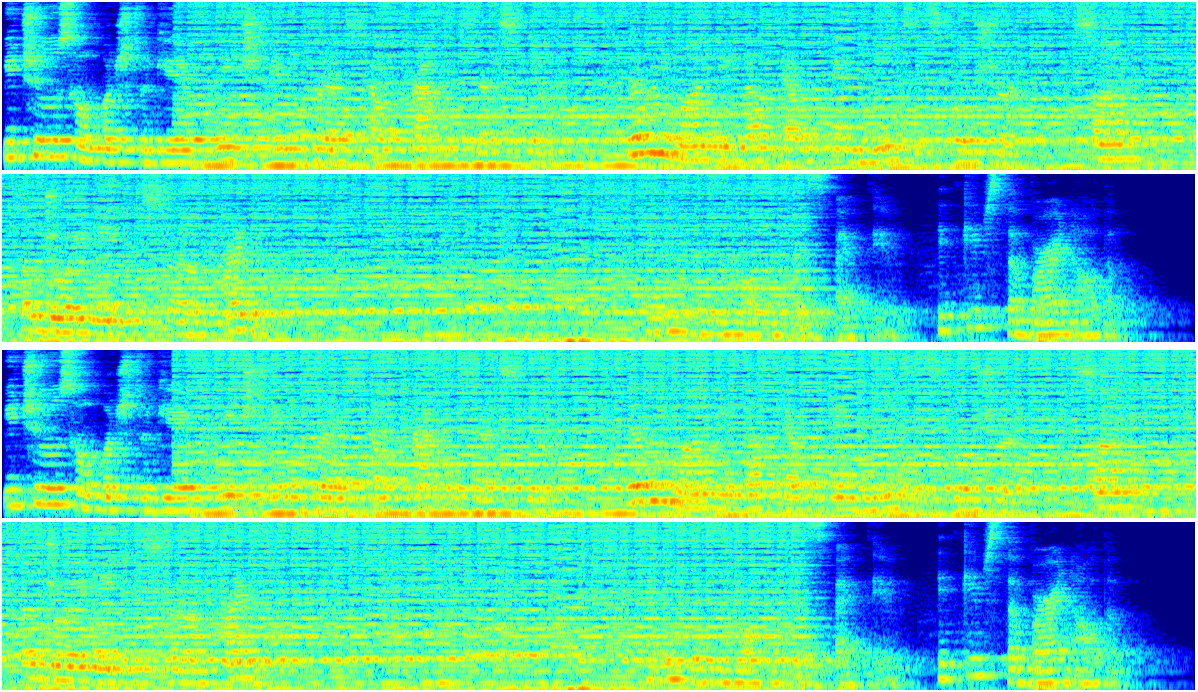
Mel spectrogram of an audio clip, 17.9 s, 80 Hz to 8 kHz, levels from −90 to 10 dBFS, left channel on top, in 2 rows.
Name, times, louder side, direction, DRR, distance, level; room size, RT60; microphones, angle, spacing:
voice 1, 0.0-4.2 4.7-7.6 8.0-8.5 9.0-10.9, left 1 dB, 45° left, -8 dB, 0.7 m, -21 dB
sound 1, 1.3-15.0, right 2 dB, 65° right, 0.5 m, -21 dB
voice 2, 13.8-15.6 16.2-17.3, equal, 10° right, -5 dB, 0.6 m, -25 dB
2.2 x 2.1 x 2.7 m, 0.98 s
head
